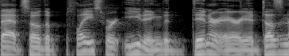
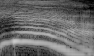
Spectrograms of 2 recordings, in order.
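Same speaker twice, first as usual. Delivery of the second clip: mock sudden shout, high and drawn out; 13 semitones higher than usual. Retelling how one guy reacted to a play: imitating a guy yelling. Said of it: "He just yells".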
